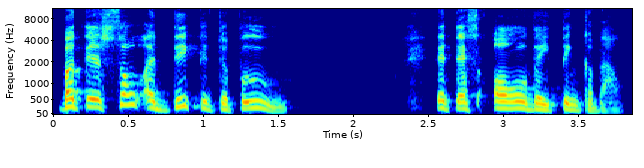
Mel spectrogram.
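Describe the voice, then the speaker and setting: Medium in pitch and a little mellow, this woman sounds very animated at a moderate pace. She's hosting a book club on a live stream, reading from a self-help book, adding emphatic commentary, repeating key phrases, and speaking directly to viewers in the chat on a livestream mic.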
